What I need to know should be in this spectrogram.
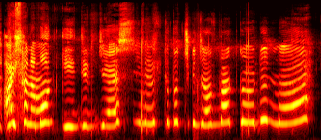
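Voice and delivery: cooing then chiding like a fussy mum; loud high mother voice; fussing mother. Pretend. Mother voice to child.

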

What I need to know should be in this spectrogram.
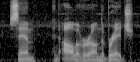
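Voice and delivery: plain reading voice

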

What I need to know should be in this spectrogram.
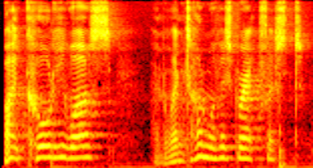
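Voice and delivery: high-pitched dog voice; gossiping dog. A narrator's reading. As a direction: report the master's coolness in a high voice. Dog boasts of master to village.

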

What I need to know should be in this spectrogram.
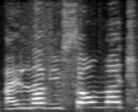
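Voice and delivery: normal talking voice

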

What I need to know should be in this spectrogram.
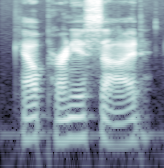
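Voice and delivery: ordinary delivery, nothing marked

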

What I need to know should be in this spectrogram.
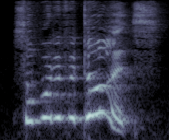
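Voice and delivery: very high, loud, defiant retort; angry hiss. A narrator's reading. Draco defending his loyalty, angry. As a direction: lash back at her. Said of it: "Draco hissed".

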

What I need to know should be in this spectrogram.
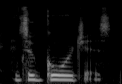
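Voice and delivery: ordinary delivery

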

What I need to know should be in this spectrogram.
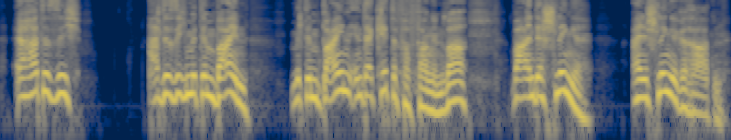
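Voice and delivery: high, loud, gasping stammer; breathless stammering. A narrator's reading. Diver back from the water, stammering out of breath. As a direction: stammer it out, winded and shaken. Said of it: "völlig außer Atem, riss sich das Mundstück runter und stammelte".

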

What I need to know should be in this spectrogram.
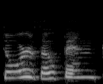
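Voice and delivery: plain reading voice

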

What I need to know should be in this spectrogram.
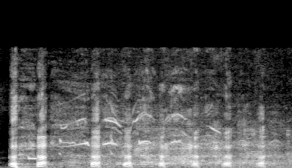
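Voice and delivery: breathy delighted laugh. Real, not acted. Son's sweet remark.

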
